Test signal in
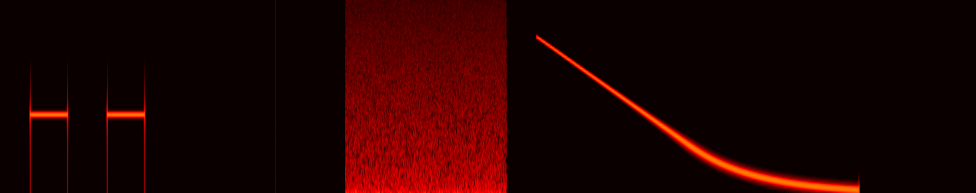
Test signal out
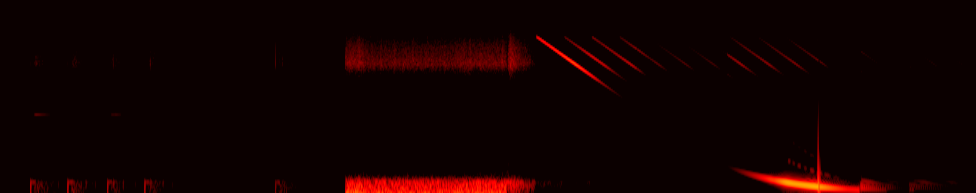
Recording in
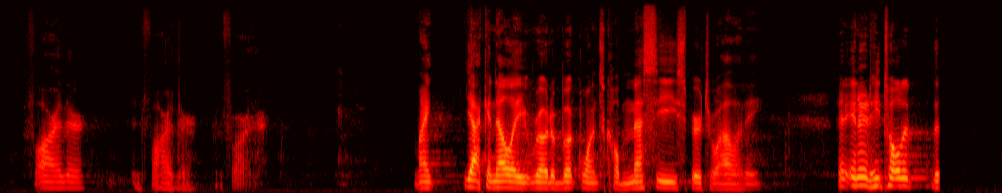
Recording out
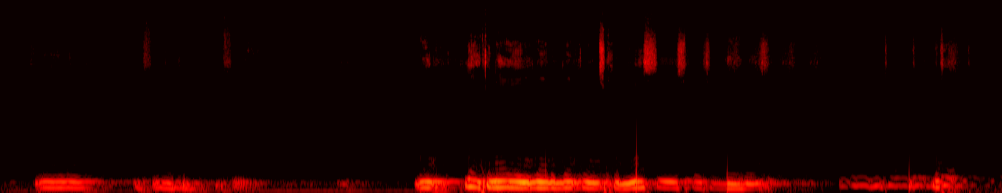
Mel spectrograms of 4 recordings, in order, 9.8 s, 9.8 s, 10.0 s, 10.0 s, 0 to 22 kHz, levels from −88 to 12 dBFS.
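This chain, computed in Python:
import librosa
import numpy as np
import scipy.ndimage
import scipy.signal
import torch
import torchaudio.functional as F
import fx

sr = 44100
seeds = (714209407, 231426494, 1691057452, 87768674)

y = scipy.signal.sosfilt(scipy.signal.cheby1(5, 1.0, [240.0, 5500.0], 'bandstop', fs=sr, output='sos'), x)
y = fx.echo_thinned(y, sr, ms=276, feedback_pct=81, hz=290.0, wet_db=-21.0)
y = fx.dynamic_eq(y, sr, hz=300.0, q=1.8, threshold_db=-53.0, ratio=4.0, max_db=-3)
y = fx.tremolo_random(y, sr, seeds[0], hz=1.1, depth_pct=95)
y = fx.air_absorb(y, sr, metres=130.0)
y = fx.sustainer(y, sr, db_per_s=80.0)
y = y * 10.0 ** (9.5 / 20.0)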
